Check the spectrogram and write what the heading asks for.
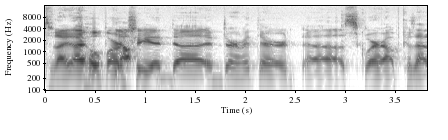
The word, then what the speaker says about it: Dermott: It's just Dermott, not McDermott.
